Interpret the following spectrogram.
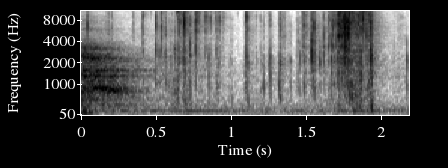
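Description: Foil Pokémon booster pack wrapper crinkling as it is torn open by hand: scattered crackles, with a louder burst near the end.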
